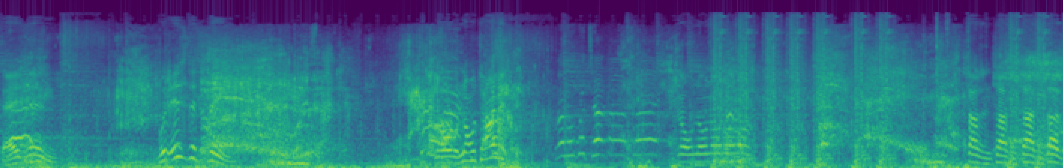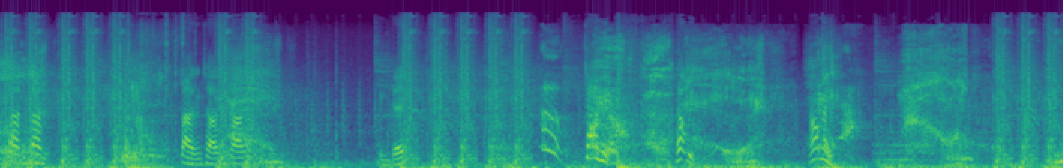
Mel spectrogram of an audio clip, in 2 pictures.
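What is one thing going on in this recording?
A beast roars and snarls loudly.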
